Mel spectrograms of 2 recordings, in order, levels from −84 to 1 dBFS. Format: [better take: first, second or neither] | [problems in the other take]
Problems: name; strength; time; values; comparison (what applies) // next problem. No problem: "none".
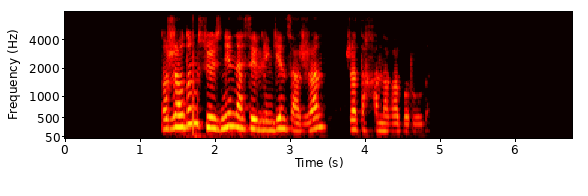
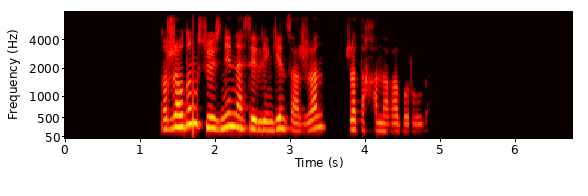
second | room echo; dies away in 0.4 s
